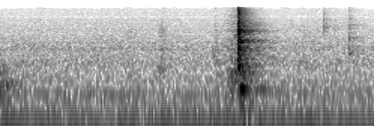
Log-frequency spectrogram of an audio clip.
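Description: One sharp click about one and a half seconds in from a French press's metal plunger and lid being handled as they come out of the glass carafe, over a faint steady low hum.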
